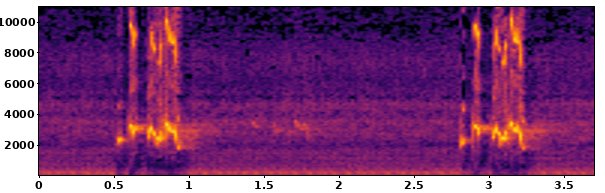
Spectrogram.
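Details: Sooty-headed bulbul song used as a lure to call rivals: two short, bubbly whistled phrases about two seconds apart over a loud, steady low engine-like hum.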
